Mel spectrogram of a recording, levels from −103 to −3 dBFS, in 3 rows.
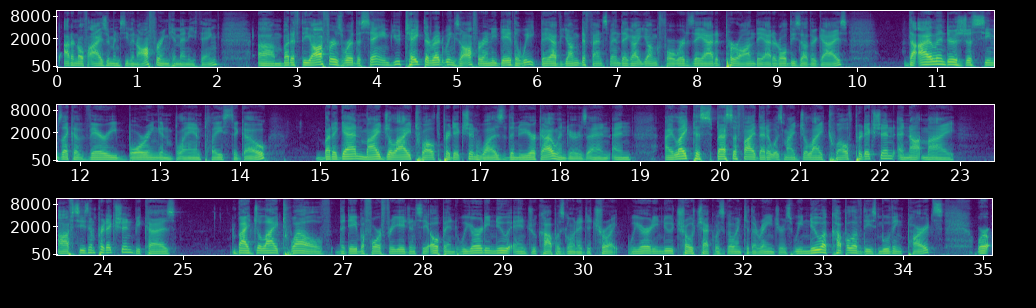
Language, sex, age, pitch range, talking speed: English, male, 30-49, 100-125 Hz, 210 wpm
